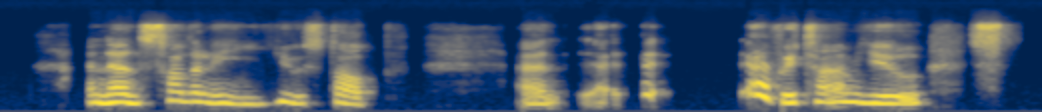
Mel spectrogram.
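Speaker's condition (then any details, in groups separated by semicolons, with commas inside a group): Stuttering; stuttering since girlhood, once tried not to stutter, now stutters openly; much worse in recent weeks, worse when tired and the longer on Zoom, slightly less today after rest; stutters on nearly every word or syllable, neck and shoulder tension, hiccups, tics, fatigue, working on breathing; prolonged sounds, blocks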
